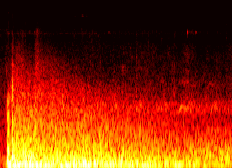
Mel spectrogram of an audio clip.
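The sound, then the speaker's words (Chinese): An explosion from a Russian daytime air raid on Kyiv, Ukraine: a sudden loud blast that opens into a deep, heavy rumble, rolling on for a couple of seconds and slowly thinning out, with no voices. “抬头就能看到空袭烟雾，爆炸声清晰可闻，空袭警报三度响起，民众快步躲入地铁站。”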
